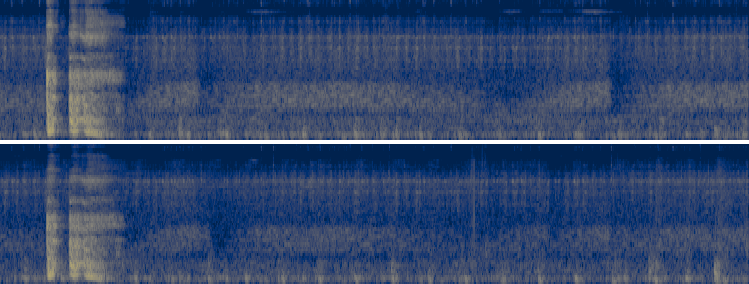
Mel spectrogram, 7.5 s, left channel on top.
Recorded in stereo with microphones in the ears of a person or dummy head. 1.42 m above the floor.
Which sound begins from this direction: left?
Throat clearing, at 0.5 s.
